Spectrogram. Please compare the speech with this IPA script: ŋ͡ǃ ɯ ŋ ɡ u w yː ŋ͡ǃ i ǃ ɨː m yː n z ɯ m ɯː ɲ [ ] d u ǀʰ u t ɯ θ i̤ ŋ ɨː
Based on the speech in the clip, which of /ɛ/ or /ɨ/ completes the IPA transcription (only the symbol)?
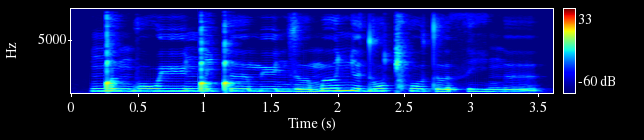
ɨ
